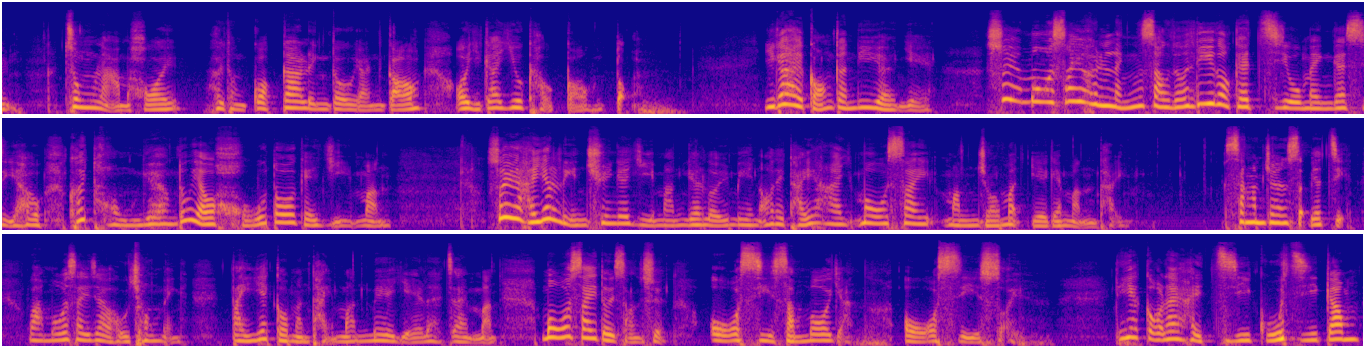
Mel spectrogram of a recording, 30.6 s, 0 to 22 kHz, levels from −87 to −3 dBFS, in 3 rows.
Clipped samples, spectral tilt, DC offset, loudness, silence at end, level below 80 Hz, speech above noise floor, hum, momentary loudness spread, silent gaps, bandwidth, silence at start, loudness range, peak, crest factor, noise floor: under 0.1%; -4.5 dB/octave; under 0.1%; -25 LUFS; 0.05 s; -52 dBFS; 36 dB; none; 13 LU; none; 16 kHz; 0 s; 5 LU; -6 dBFS; 18 dB; -61 dBFS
